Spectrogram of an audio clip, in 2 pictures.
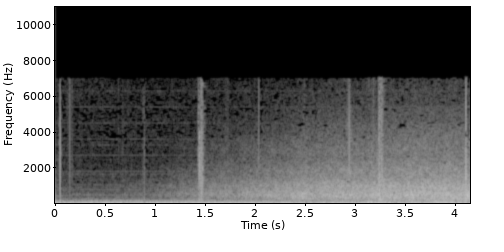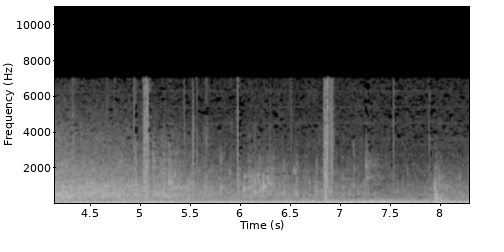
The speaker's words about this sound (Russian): Слышишь? Море, нарисованное на картинке, оживает.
